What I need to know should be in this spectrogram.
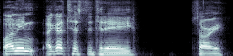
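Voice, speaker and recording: A man's voice: medium pitch, animated, moderate pace. Congested, nasal man co-hosting a podcast. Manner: joking, laughs at his own puns. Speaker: podcast co-host. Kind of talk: casual podcast chat.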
